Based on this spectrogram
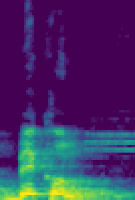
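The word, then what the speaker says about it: beckon: যেমন বেখন বেখন মিনস সংকেত এখানে সি এর উচ্চারণ হয়নি খে এর উচ্চারণ হয়েছে বেখন সেন্ট সেন্ট মিন্স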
